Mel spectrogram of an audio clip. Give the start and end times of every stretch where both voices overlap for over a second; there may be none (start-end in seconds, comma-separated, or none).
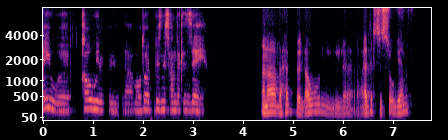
none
